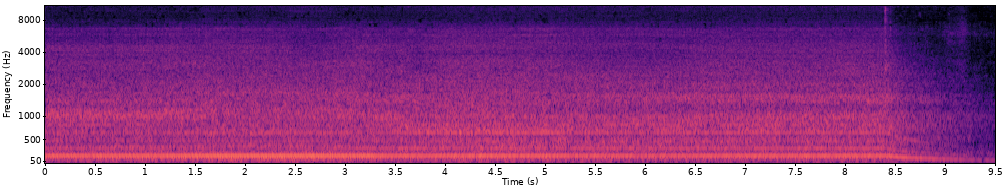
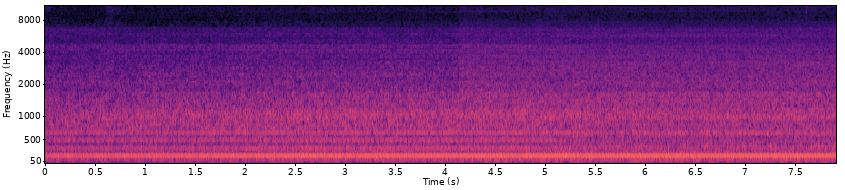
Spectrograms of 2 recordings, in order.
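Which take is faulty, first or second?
second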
